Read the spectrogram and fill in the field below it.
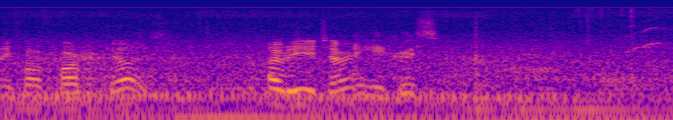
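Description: A man speaks calmly outdoors, close by.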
